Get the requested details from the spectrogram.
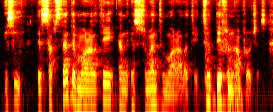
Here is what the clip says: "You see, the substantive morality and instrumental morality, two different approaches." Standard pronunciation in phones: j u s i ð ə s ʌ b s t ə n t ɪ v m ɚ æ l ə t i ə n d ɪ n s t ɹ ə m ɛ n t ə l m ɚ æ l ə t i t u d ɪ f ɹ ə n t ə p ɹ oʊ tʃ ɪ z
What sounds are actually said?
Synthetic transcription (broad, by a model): j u s i ð ə s ʌ b s t ə n t ɪ v m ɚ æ l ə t i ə n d ɪ n s t ɹ ə m ɛ n t ə l m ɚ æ l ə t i t u d ɪ f ɹ ə n t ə p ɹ oʊ tʃ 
